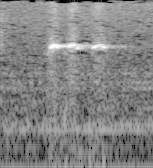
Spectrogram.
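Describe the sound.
A person whistles to call people, one short, steady whistle at a single clear pitch, held for under a second with a slight wavering swell, heard alone at moderate volume against a quiet background.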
